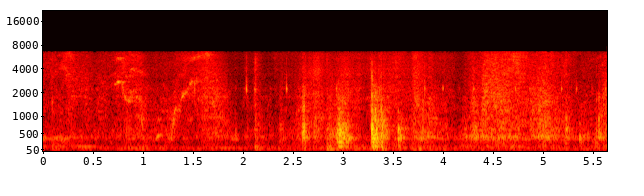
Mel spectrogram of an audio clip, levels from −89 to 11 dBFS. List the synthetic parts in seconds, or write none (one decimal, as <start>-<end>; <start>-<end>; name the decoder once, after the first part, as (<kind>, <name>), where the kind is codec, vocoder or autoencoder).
0.9-4.3 (codec, DAC)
